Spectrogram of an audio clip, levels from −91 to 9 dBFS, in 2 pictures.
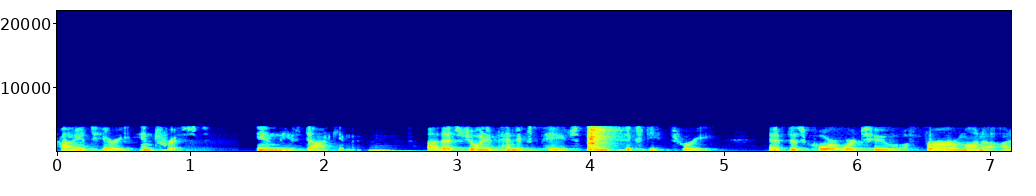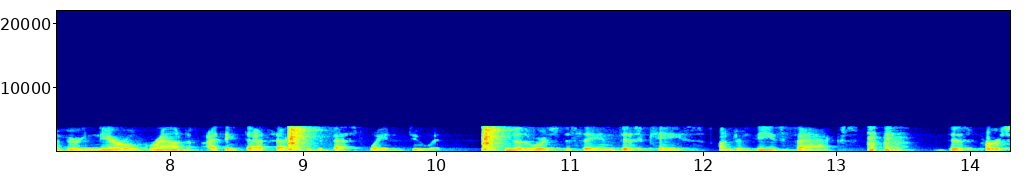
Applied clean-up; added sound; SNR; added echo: none; Tambourine; -1 dB; none.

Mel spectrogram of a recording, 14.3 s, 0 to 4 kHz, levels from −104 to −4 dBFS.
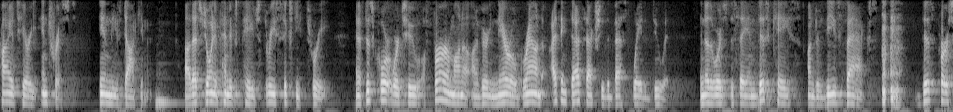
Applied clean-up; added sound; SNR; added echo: none; none; none; none.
